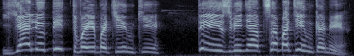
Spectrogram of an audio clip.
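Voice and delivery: high, bossy broken speech; mock Horneater accent. A narrator's reading. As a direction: demand payment grandly. Fake Horneater demands boots.

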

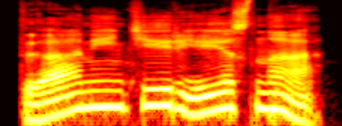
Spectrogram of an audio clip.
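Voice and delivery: very slow, drawling elf; drawn out. Acted. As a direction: stretch it out dreamily. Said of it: "протянул отмерший на секунду лысый эльф".

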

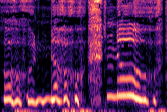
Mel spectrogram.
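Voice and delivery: very high, loud panicked scream; Milady retreating to the wall in terror; terrified cry. A narrator's reading. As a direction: recoil screaming from the sight. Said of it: "she suddenly cried".

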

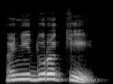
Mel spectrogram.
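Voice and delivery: высокий голосок обиженной девочки; буркни по-детски обиженно, но тоненько; насупленная малышка. A narrator's reading. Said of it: "насупилась маленькая дроу". (обиженным детским голоском)

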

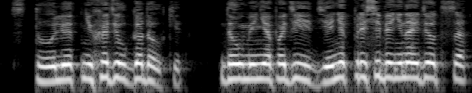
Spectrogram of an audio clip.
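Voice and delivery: a bored prisoner wryly refusing; prisoner's voice. A narrator's reading. Prisoner at the window answering the fortune-teller, low and wry.

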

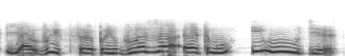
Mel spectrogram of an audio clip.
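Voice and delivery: high slow vengeful shriek; furious widow. A narrator's reading. Widow threatening the traitor, hysterical. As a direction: threaten him in hysterical rage. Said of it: "истошный крик вдовы".

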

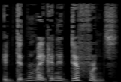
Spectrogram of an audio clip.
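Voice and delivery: put-on high, bitter boy's protest. A narrator's reading. Pupil rejecting his headmaster's praise, bitterly. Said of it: "said Harry bitterly".

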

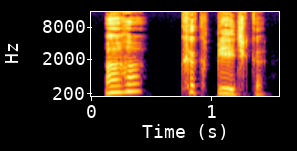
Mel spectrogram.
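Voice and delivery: mocking echo, high and slow; ироничный смешок. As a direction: tease him, echo his words slowly. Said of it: "Александра хихикнула". (насмешливо, протяжно)

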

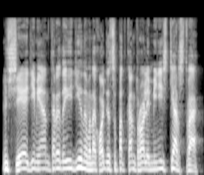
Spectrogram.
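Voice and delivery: high, loud, indignant official; angry official booming a denial; thundering outburst. A narrator's reading. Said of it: "прогремел Фадж".

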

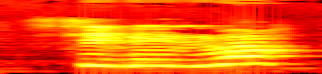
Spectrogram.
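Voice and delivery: ordinary delivery

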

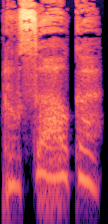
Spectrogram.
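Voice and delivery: slow, high, amazed «Русалка!»; awed echo. Acted. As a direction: repeat it, stunned by wonder. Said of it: "эхом повторили все".

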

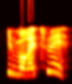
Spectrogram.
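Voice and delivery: high, loud panicked cry; desperate wail. A narrator's reading. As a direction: wail it to save yourself. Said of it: "gémit Petit Gros". (cri plaintif affolé)

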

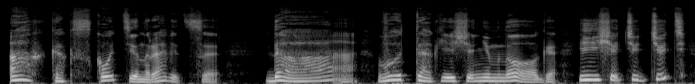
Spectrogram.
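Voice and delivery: put-on high, slow, drawn-out baby talk; cooing to a pet. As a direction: coo while scratching the dog's chest. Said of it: "приговаривая". (сюсюканье с собакой, высоко и протяжно)

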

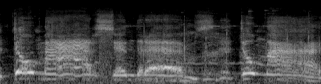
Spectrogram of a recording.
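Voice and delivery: egging on. Acted. Girl cheers on the Sundrums from the window. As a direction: cheer them on with glee.

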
